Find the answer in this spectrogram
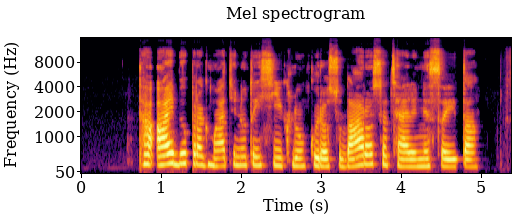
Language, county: Lithuanian, Vilnius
